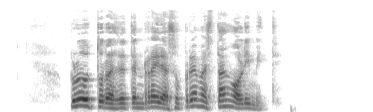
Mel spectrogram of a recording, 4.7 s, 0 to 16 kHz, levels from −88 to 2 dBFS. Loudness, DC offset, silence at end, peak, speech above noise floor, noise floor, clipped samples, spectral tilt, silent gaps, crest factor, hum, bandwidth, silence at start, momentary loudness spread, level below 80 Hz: -29 LUFS; under 0.1%; 1.4 s; -14 dBFS; over 61 dB; under -90 dBFS; under 0.1%; -5 dB/octave; none; 18 dB; none; 11.5 kHz; 0.9 s; 9 LU; -78 dBFS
